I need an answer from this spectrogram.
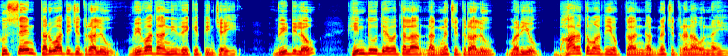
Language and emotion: Telugu, neutral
